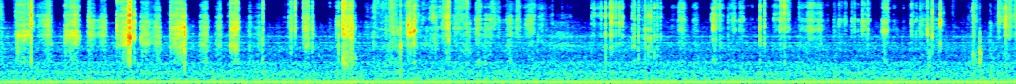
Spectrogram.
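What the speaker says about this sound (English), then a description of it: "So my first cut, I'm actually going to be cutting this curved edge off." Scissors snipping along a curved edge of paper, a series of quick, close, irregular cutting snips over a steady low hum, with no talking.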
